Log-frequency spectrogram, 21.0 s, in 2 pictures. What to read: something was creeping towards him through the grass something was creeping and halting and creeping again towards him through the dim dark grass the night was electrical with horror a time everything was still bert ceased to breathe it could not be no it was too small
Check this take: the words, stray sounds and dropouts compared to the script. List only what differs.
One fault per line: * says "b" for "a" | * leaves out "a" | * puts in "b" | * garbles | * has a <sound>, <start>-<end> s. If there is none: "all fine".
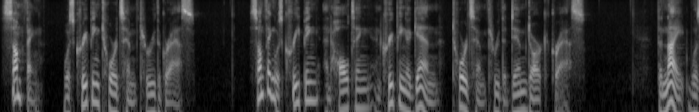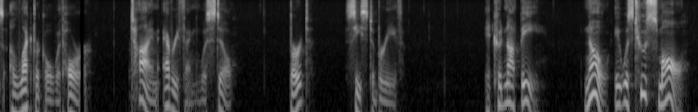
* has a dropout, 11.7-11.7 s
